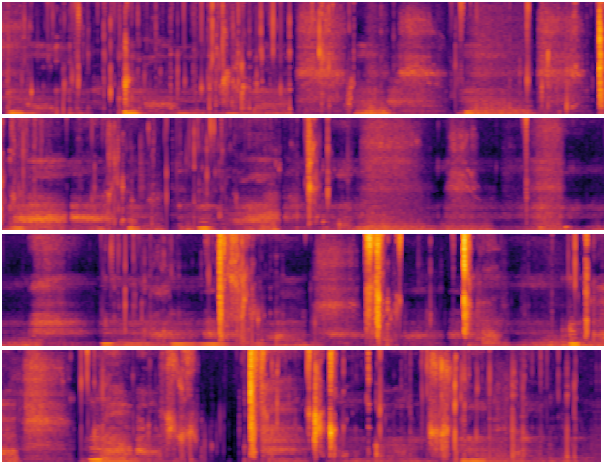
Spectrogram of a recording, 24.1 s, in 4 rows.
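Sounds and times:
double nose breathing: 0.0s - 7.6s, 8.4s - 20.0s
ear licking: 0.0s - 9.6s, 13.1s - 17.0s, 19.6s - 24.0s.

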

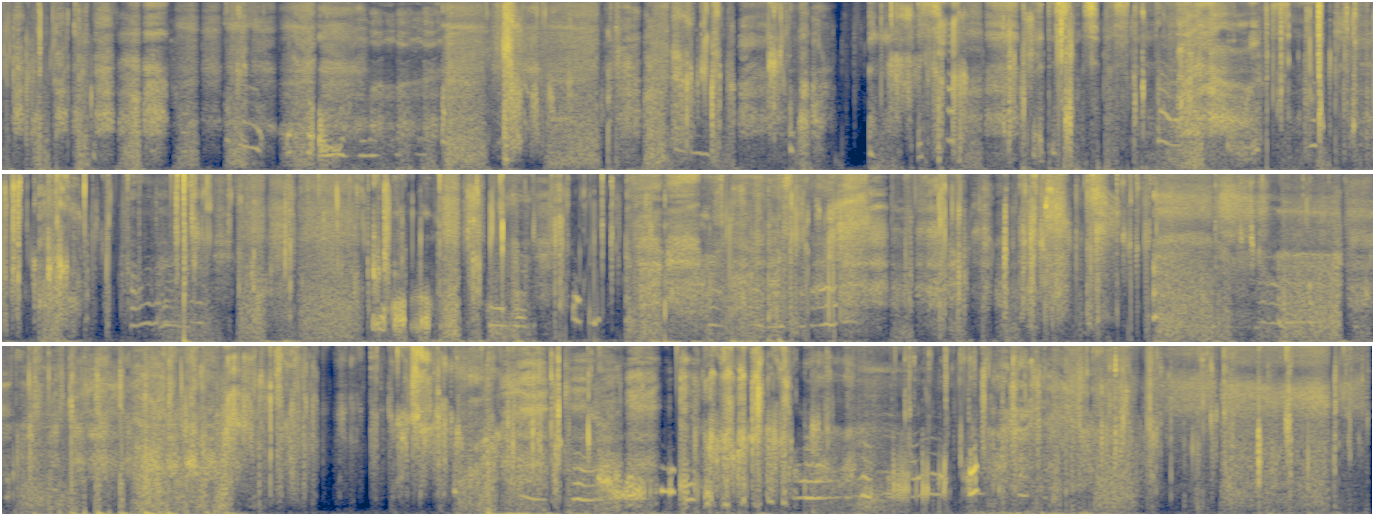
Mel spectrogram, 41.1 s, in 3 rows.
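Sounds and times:
ear licking: 0.0s - 41.1s
nose breathing: 0.3s - 7.9s, 15.1s - 30.0s, 32.0s - 41.1s.

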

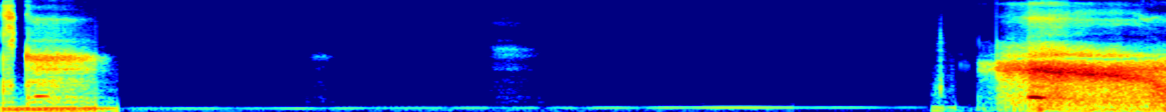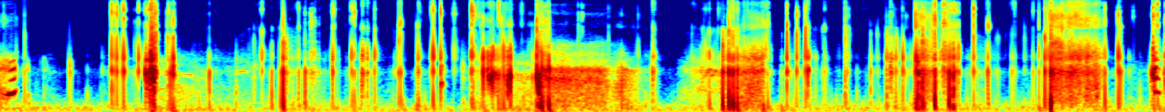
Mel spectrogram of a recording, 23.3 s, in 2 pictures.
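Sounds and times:
sweet ear licking sounds: 10.0s - 23.2s.

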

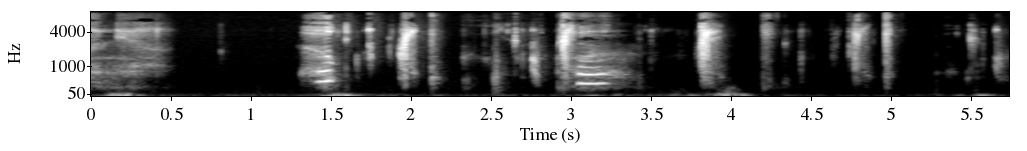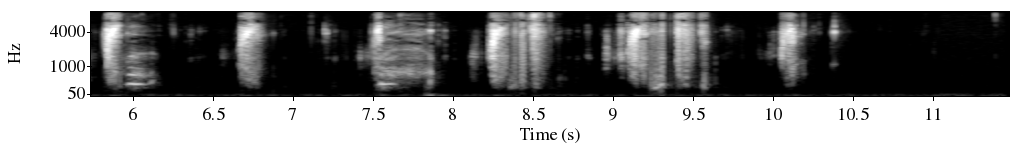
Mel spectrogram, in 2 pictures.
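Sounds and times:
oral sex sounds: 1.4s - 10.5s
nipple licking: 1.6s - 3.2s, 3.8s - 10.5s
ear licking: 3.8s - 6.0s, 7.4s - 10.4s.

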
